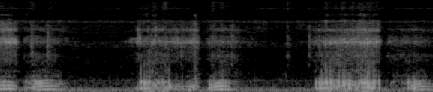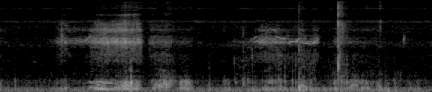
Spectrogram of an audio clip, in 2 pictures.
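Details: Large dog (Sapsali breed) sleeping, with loud, low rumbling snores in repeated bursts with irregular spacing; ordinary dog snoring.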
